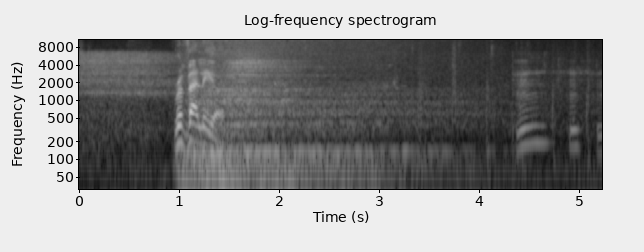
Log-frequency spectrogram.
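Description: A spell bursts with a loud shimmering whoosh that slowly fades.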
